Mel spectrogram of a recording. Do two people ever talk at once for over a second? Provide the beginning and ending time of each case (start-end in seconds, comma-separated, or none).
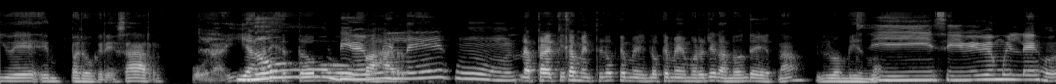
2.4-4.1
